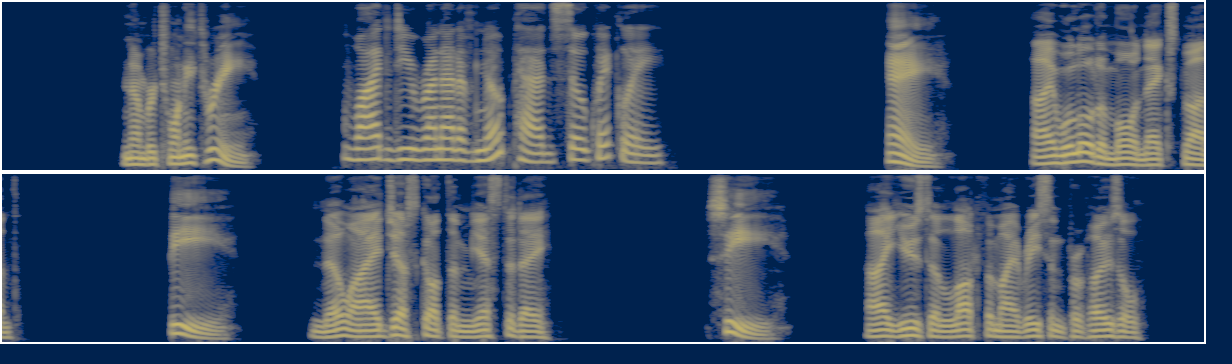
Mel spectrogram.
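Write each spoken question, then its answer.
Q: Why did you run out of notepads so quickly?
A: C: I used a lot for my recent proposal.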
